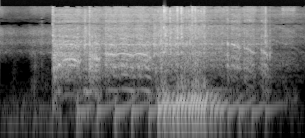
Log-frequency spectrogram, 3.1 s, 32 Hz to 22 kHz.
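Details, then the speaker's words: 1991 Honda Civic hatchback EF (ED6), sat about 10 years: fuel pump not working despite trying three main relays. A chugging crank catches and revs briefly on starting fluid, then fades. Suspected failed fuel pump; ignition and distributor are fine. "je sais que ce n'est pas le distributeur ou le système d'allumage parce que je peux obtenir du liquide de démarrage là -dedans"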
